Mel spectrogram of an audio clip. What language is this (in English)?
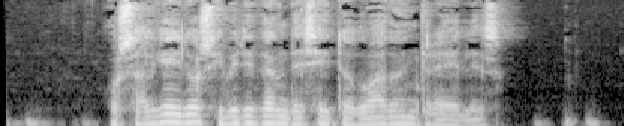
Galician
